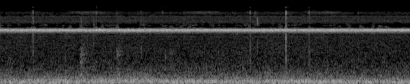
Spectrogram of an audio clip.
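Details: Bell cricket song forms an unbroken, shrill, bell-like ringing tone. Scattered wood crackles from a burning fire and a soft low rumble sit beneath it.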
